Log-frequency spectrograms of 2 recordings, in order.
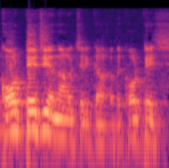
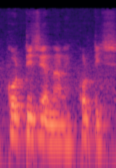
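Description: First: കോട്ടേജ് as "KOT-tayj"; long "-ayj" ending on കോട്ടേജ്; common mispronunciation. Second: കോട്ടേജ് as "KOT-ij"; short "-ij" ending on കോട്ടേജ്; correct pronunciation. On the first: Teacher showing the usual error, കോട്ടേജ് with "-tayj". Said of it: "ഇത് നമ്മൾ". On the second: Teacher modelling for learners, കോട്ടേജ് with "-tij". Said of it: "ശരിക്കുള്ള ഉച്ചാരണം". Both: Shown as a demonstration.

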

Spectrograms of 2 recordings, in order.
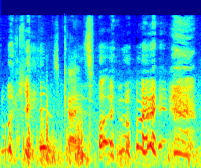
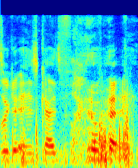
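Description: First: Laughing through the words, slower; chuckling as the kites fly off; amused laugh while watching kites blow away. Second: Said in the usual way. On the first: Real, not acted.

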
